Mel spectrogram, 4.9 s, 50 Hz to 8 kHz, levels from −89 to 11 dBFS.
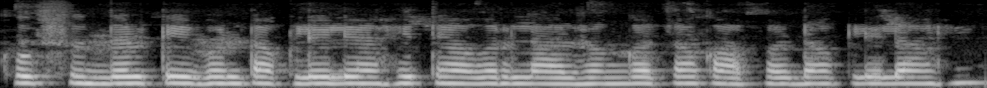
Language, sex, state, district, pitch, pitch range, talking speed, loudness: Marathi, female, Maharashtra, Washim, 215 Hz, 210-220 Hz, 135 wpm, -16 LUFS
